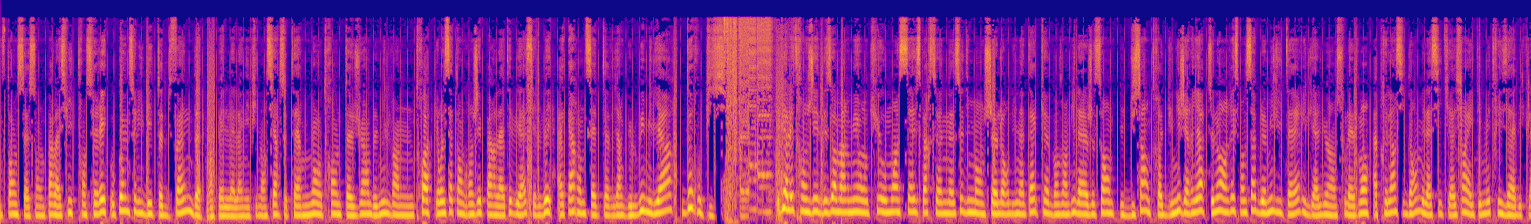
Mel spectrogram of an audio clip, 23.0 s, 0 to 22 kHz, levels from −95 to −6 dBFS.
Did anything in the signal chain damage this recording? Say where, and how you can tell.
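Yes. Wi-Fi interference got into the analogue wiring and runs through the whole clip. A steady ticking repeats every 102.4 ms, just under ten times a second, sitting roughly 20 dB below the main sound. That spacing is a Wi-Fi beacon interval: a nearby radio's bursts are rectified by the circuit and become audible clicks. Mobile-phone buzz would be a much faster, droning 217 Hz pattern, and mains hum a continuous tone rather than separate ticks.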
